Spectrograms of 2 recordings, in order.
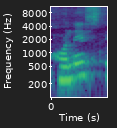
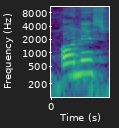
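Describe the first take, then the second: First: हॉनेस्ट with a sounded h at the start; wrong pronunciation. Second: ऑनेस्ट with silent h, starting on the vowel; right pronunciation. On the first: Teacher to class, showing the wrong हॉनेस्ट with h. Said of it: "हॉनेस्ट नहीं पढ़ते". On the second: Teacher to class, demonstrating ऑनेस्ट with silent h. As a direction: say ऑनेस्ट without any h sound. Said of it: "ऑनेस्ट पढ़ते हैं". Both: Shown as a demonstration.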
